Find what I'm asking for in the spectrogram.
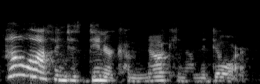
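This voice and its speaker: A woman voicing a hungry, scheming male fox in a storybook read-aloud, speaking slowly in a drawn-out, gloating way. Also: on the low side, huge pitch swings, a bit bright, slight background noise. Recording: dull lo-fi webcam audio.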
